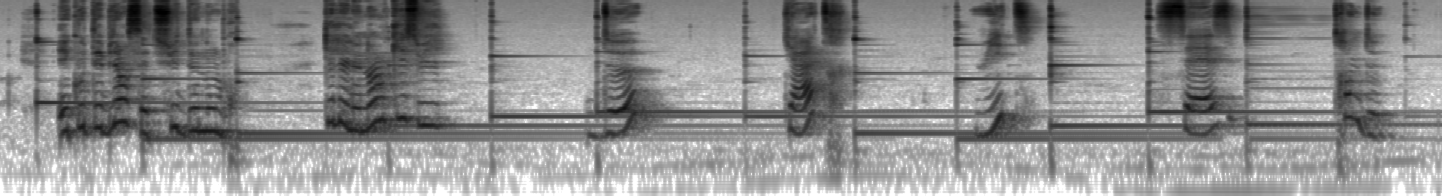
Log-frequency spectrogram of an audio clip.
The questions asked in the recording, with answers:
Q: Quel est le nombre qui suit ?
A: La réponse est 64.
